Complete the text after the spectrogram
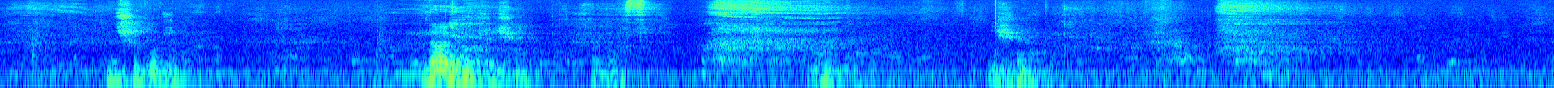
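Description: A man speaks calmly through a head microphone in a large room.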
